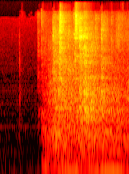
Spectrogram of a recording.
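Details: Garage door opener triggered by briefly touching its push-button bell wires together, simulating a Sonoff relay: silence, then the motor starts with a steady low hum and even drive noise, no grinding or straining; normal running.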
